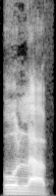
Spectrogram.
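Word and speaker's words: OLAP: this activity is called oap standing for online analytic processing and pronounced olab generally involves highly complex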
